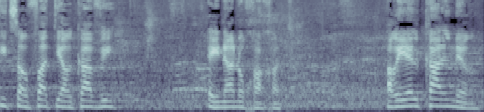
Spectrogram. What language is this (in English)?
Hebrew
